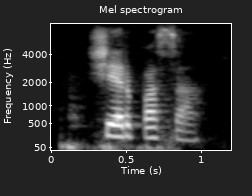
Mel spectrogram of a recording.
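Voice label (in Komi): "серпаса", Komi, female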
